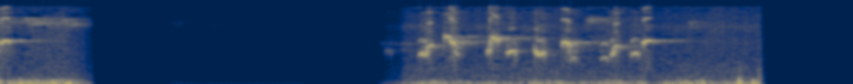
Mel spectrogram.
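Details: Dok taeng bird song for teaching young birds and exciting birds: a short fragment, then after silence a quick, busy burst of high chirps and whistled notes over low rumbling noise.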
